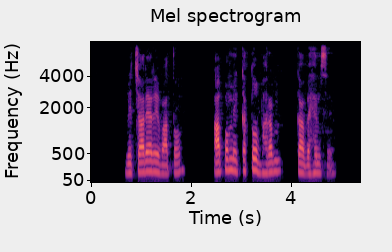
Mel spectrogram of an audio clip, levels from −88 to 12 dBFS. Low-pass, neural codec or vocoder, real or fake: 7.2 kHz; none; real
